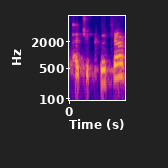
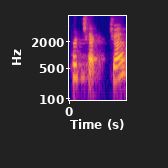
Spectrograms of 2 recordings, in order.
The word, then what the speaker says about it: PechaKucha: Some people call it Pechakucha, but it's pronounced Pachekcha, which means chit chat in Japanese.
